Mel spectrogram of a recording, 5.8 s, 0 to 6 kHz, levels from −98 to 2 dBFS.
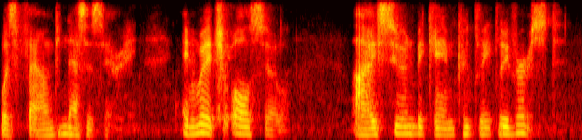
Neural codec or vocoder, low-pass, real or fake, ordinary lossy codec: codec, 16 kHz in and 24 kHz out, 1.1 kbps, FireRedTTS-2 codec; 5.4 kHz; fake; Opus, 32 kbps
